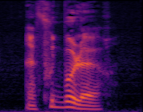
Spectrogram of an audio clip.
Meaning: footballer (British); football player (Britain), soccer player (US, Canada, Australia)
- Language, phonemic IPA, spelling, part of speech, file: French, /fut.bɔ.lœʁ/, footballeur, noun, Fr-footballeur.ogg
